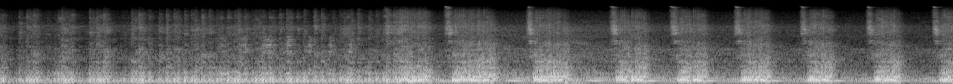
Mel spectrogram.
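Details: Turbo II FB RX7 rotary engine on its first real run, after leading/trailing coil checks; fires roughly and surges in repeated revs about every two-thirds of a second, uneven, untuned and misfiring. Rough running.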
